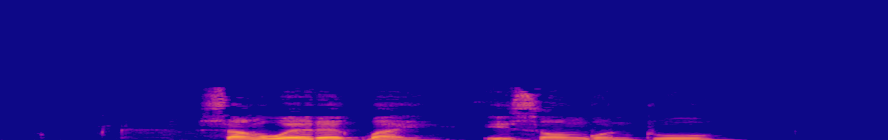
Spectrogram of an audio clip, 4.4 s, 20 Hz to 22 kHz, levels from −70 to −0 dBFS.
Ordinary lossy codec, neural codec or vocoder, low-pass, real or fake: MP3, 32 kbps; none; 10.8 kHz; real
